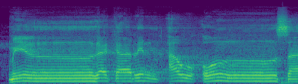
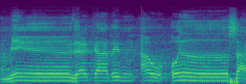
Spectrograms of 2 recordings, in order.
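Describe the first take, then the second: First: The nasal is plain with relaxed lips. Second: The nasal is exaggerated with strained lips. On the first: The speaker calls it right. "cukup biasa, itu namanya sudah tarkik" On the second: The speaker calls it wrong. "tidak usah dimeringiskan, tidak usah seperti bedes"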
